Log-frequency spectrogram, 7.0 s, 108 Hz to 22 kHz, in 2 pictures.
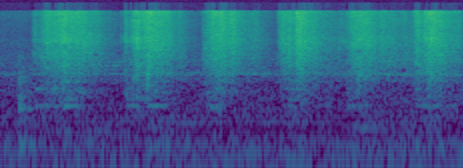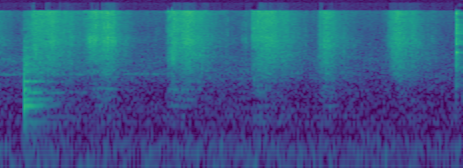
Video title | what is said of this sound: १० मिनीटांत कसूरी मेथी घरच्या घरी- Kasuri methi recipe in Oven in 10 minutes WOW MOM | कसुरी मेथी कशी एकदम चुरचुरीत झालेली आहे कुरकुरीत आवाज येतोय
